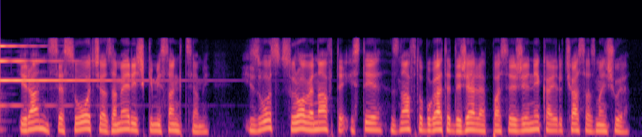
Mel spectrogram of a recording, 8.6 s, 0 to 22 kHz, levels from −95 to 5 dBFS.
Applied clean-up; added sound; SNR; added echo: none; Bell; 5 dB; none.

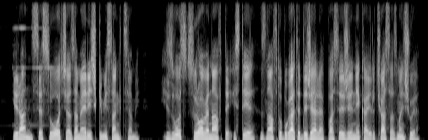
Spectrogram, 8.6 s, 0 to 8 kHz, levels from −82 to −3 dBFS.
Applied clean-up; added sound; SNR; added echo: neural mask model DeepFilterNet 3.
